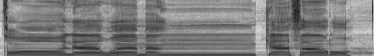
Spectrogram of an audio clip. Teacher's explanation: huruf qa kita panjangkan 2 harokat karena terdapat alif di depannya.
